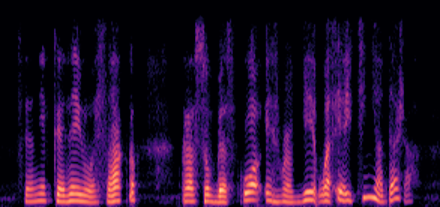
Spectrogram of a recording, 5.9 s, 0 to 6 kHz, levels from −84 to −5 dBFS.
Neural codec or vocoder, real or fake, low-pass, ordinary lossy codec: codec, 16 kHz in and 24 kHz out, 0.4 kbps, LongCat-Audio-Codec, four codebook decoder; fake; 5.4 kHz; Opus, 64 kbps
